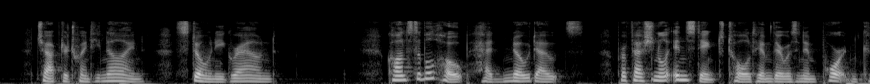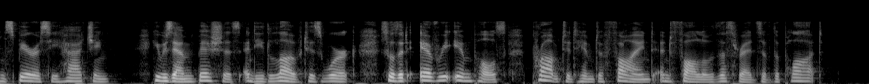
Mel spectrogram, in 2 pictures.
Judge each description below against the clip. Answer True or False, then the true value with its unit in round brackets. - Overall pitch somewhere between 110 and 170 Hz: True (140 Hz)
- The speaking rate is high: False (145 wpm)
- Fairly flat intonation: False (4.4 semitones)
